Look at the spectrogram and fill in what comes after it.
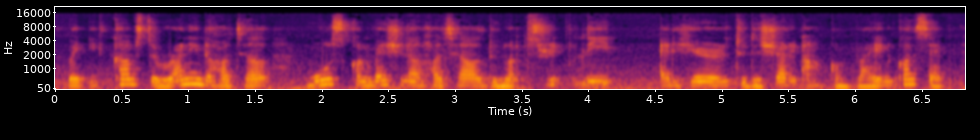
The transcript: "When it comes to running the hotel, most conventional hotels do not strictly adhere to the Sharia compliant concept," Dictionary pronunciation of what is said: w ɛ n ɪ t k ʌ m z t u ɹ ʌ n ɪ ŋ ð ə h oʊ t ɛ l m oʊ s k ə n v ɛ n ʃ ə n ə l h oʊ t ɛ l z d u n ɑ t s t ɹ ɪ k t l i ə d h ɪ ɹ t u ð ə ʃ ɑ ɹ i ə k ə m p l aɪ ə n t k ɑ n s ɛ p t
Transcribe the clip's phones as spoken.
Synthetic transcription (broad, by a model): w ɛ n ɪ t k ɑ m s t u ɹ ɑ n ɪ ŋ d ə h oʊ t ɛ l m oʊ s k ə n v ɛ n ʃ ə n ə l h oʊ t ɛ l d u n ɑ t s t ɹ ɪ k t l i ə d h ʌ ɹ t u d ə ʃ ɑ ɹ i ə k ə m p l aɪ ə n k ɑ n s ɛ p t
